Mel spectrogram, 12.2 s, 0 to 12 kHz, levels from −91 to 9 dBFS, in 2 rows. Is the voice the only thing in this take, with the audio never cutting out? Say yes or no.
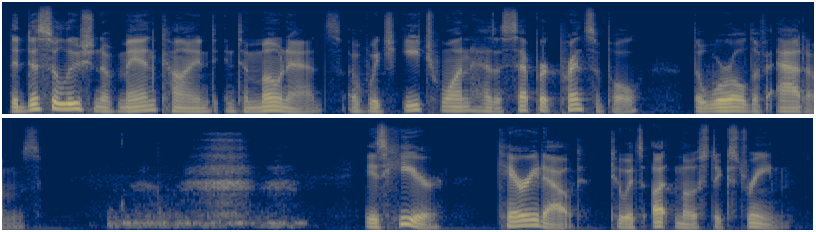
no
